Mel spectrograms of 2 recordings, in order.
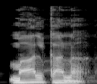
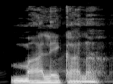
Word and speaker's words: مالکانہ: غور سے سنیے، مالک۔ ساتواں لفظ ہے مالکانہ۔ یہ غلط تلفظ ہے، درست تلفظ ہے مالکانہ۔ دوبارہ سنیے، مالکانہ۔ بچوں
